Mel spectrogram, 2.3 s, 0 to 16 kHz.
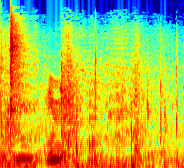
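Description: Low talk with one sharp click right at the start, from an AR-15-style rifle being handled, and a few fainter clicks after it.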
